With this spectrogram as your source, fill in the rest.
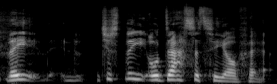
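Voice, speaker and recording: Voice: mid-range voice, expressive. A podcast co-host in casual chat, recovering from illness and swearing freely. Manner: swears freely, drawn-out emphasis.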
